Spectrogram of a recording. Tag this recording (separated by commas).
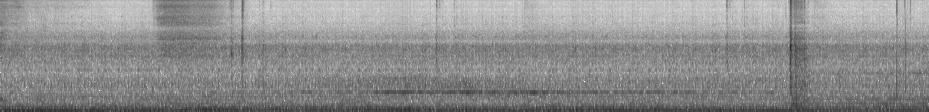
Music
